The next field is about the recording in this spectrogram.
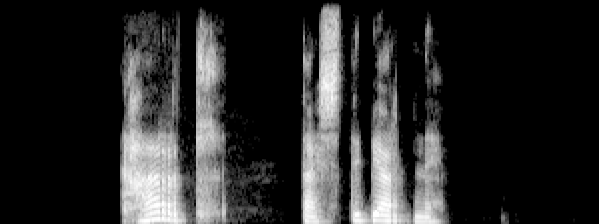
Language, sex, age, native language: Icelandic, female, 30-39, Icelandic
